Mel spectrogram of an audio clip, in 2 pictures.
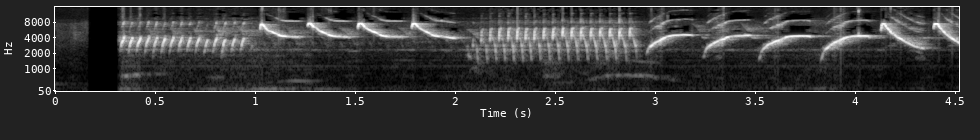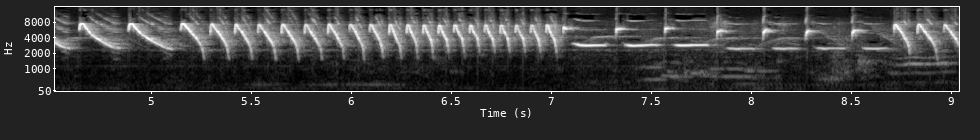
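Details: Domestic canary in full, energetic song used as a training recording for other birds: rapid varied phrases of buzzy trills, fast descending whistled sweeps and long ringing rattles, repeated several times a second, loud and continuous.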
